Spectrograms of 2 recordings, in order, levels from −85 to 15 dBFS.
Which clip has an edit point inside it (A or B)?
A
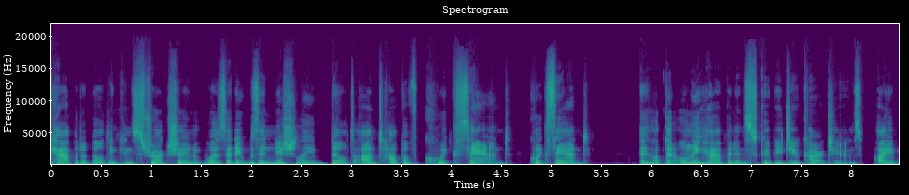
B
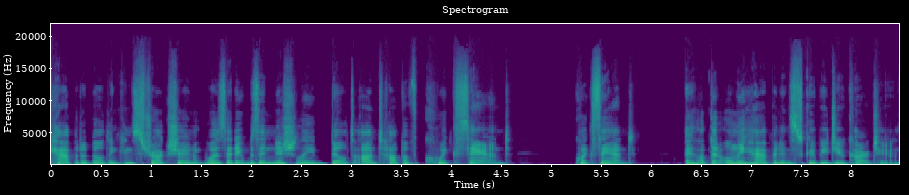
A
